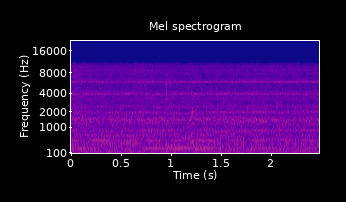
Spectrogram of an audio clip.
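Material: Nothing is struck.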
